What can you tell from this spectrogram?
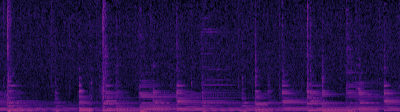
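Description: Background music on acoustic guitar: strummed chords with picked notes between them, in a steady rhythm.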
